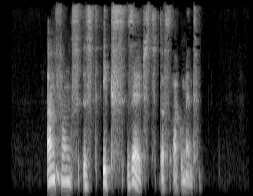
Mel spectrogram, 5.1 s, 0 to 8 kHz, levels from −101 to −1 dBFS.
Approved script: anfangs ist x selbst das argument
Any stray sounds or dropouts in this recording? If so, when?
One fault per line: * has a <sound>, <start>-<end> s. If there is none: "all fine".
all fine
